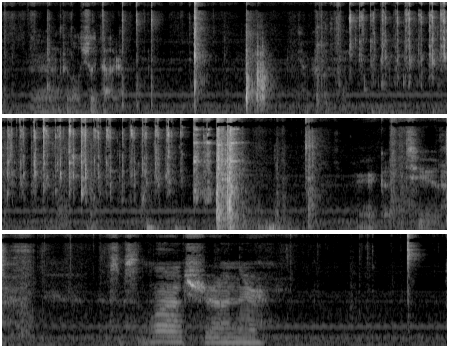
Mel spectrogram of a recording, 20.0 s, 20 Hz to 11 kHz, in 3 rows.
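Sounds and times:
fork whisking eggs in bowl: 4.9 - 9.7.

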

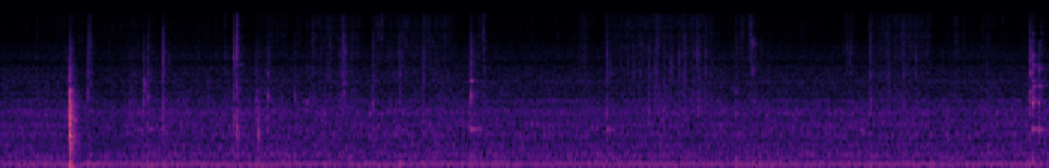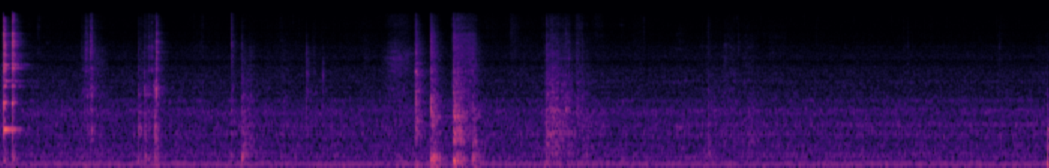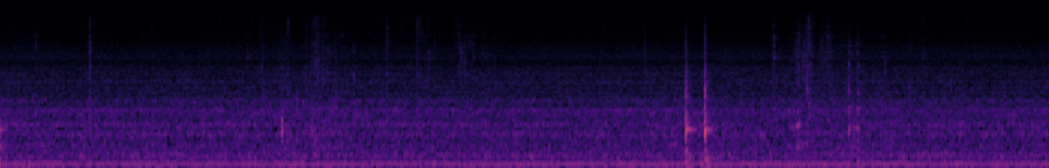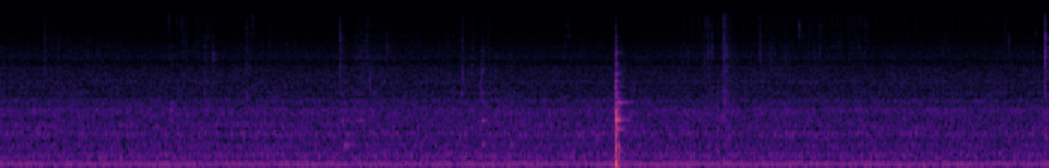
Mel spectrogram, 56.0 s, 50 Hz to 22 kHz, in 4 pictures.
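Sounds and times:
cookware and utensils clattering: 13.7 - 14.5.

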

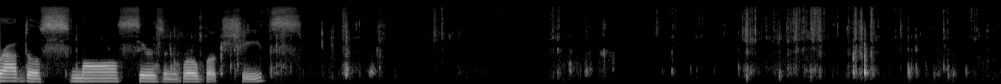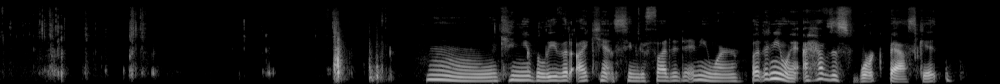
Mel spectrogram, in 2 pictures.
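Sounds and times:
papers rustling and crinkling: 3.2 - 11.6.

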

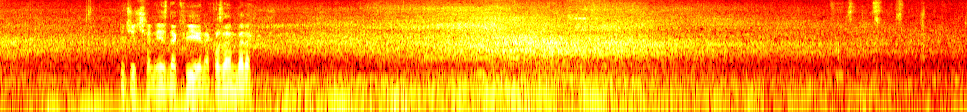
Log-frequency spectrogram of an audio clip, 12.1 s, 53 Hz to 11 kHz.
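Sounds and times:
car passing: 3.2 - 11.0.

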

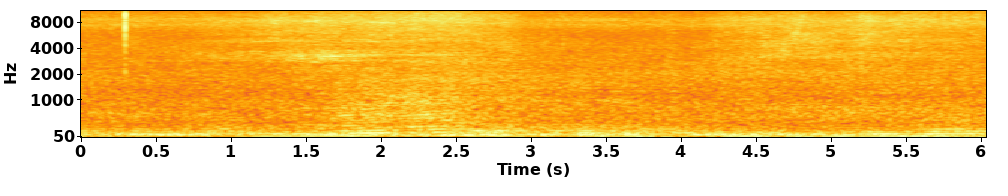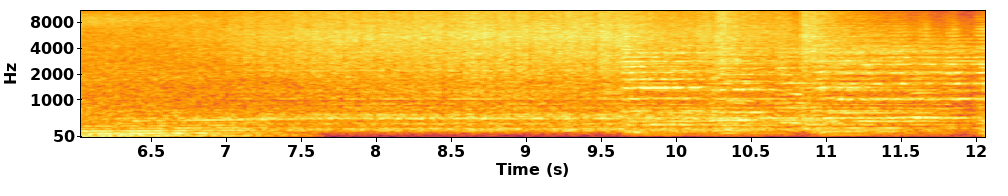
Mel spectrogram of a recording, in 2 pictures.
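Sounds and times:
road traffic rumble: 0.0 - 7.9
orchestral music: 6.8 - 12.0.

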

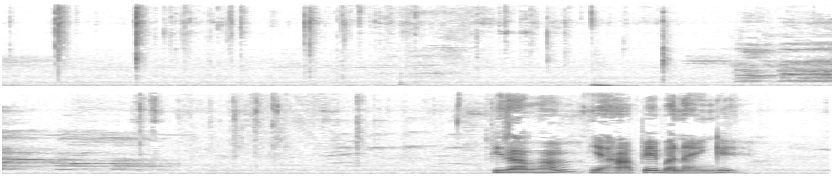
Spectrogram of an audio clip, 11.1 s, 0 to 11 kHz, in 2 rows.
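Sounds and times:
rooster crowing: 4.9 - 6.8.

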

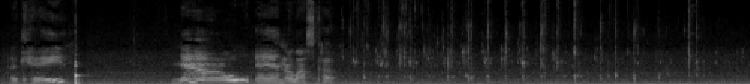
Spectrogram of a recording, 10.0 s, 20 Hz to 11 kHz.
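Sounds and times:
steady low hum: 0.0 - 10.0
liquid pouring into glass cup: 4.5 - 10.0
splashes and drips: 4.6 - 10.0.

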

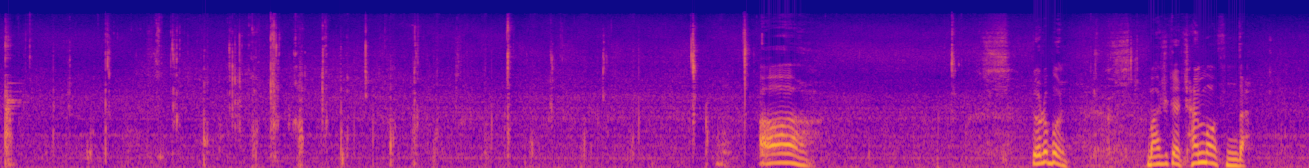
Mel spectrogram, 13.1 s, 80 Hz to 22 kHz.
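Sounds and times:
person chewing crunchy food: 0.3 - 7.6, 10.8 - 11.5.

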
